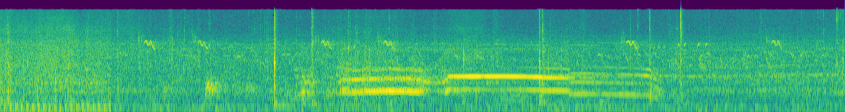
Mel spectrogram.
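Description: A rooster crowing once, a stepped cock-a-doodle-doo lasting about three seconds and starting about two seconds in.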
